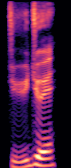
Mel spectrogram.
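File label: "ju4 jue2", Chinese; HSK4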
